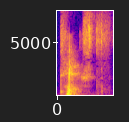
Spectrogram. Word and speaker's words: text: When I say text, I've got to pronounce it properly, not tech, but text as in chat, web chat.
